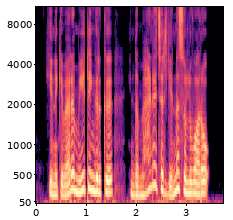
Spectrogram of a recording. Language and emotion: Tamil, fearful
